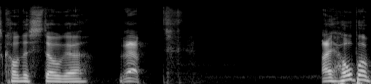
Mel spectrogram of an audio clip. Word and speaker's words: Conestoga: I call it Contestoga, but it's Conestoga.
